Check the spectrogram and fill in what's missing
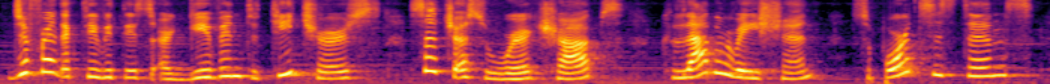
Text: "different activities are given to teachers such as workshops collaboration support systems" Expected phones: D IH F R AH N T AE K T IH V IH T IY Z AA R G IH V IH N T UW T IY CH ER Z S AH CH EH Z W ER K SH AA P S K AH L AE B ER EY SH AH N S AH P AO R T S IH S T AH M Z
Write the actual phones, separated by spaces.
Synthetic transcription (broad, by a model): D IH F R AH N T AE K T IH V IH T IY S AA R G IH V IH N T UW T IY CH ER S AH CH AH S W ER K SH AA P S K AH L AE B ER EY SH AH N S AH P AO R T S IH S T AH M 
